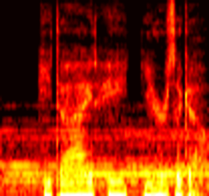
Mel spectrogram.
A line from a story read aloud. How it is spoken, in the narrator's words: I whispered to myself, like a mantra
